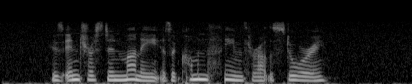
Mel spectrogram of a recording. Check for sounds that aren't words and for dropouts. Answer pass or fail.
fail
